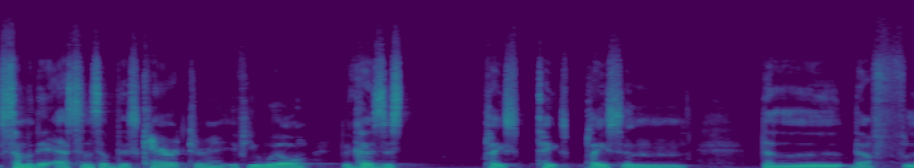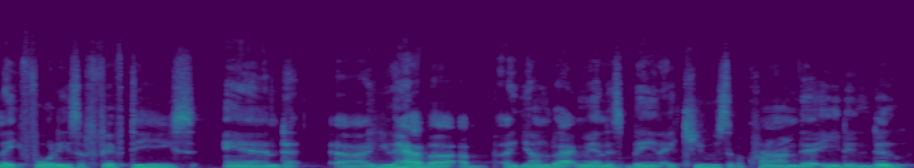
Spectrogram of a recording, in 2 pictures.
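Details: Adult male actor with a speech impediment who says he stutters, speaking in conversation: stuttering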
